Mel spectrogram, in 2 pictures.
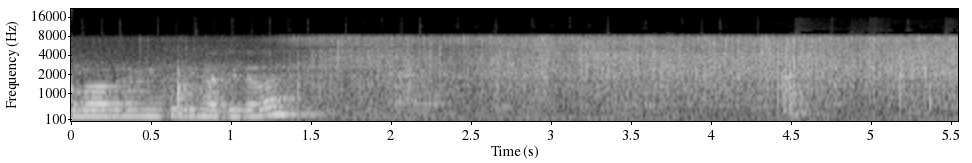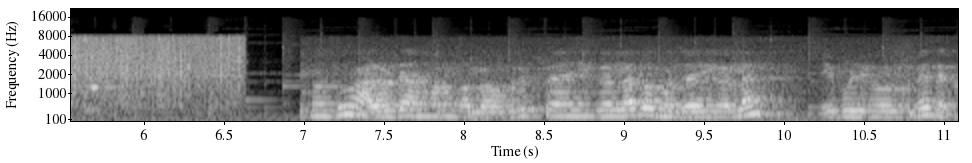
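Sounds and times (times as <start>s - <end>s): potatoes sizzling in oil: 0.3s - 6.6s
wooden spatula scraping pan: 1.8s - 2.4s.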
